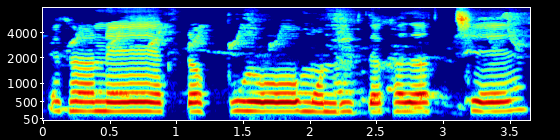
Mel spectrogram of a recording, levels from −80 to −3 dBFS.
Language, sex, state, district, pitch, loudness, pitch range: Bengali, female, West Bengal, Jhargram, 245 Hz, -12 LUFS, 240-250 Hz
